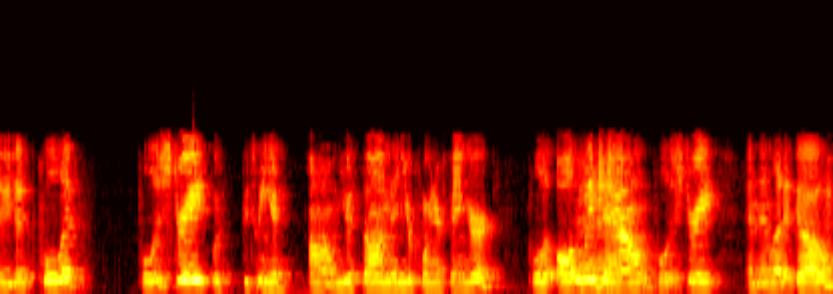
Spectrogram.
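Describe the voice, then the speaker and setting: A woman's medium-pitched voice moves at a moderate pace with monotone, flat intonation. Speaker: parent doing child's hair. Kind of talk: hair care tutorial talk.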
